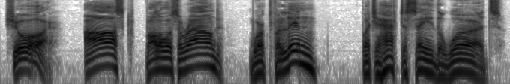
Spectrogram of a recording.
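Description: A man's voice: medium pitch, very animated, takes it slowly, gravelly, dry recording, clean studio sound, pitched above the performer's own voice, heavily acted. A man voicing a cocky, chatty young male soldier in an audiobook, flippant and theatrical. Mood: breezy, boastful. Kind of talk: audiobook character acting.

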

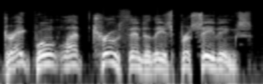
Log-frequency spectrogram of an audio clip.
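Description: An indignant old professor, acted out by a male narrator, declaims with pompous emphasis. His pitch leaps up and down as he rants like a storybook crank. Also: big pitch swings, normal speed, husky, no room sound. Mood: ranting, furious. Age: older. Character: ranting, unkempt, indignant elderly male professor.

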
